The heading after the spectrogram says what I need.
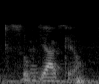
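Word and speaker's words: subicio: pasado de subakio y se escribe con c la c se pronuncia en latín como k subqueo y trabajo era el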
